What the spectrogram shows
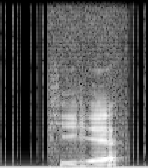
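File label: "pie" third tone, Chinese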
